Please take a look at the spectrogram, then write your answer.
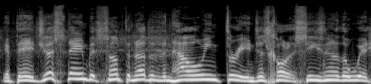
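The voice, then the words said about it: Imitates another person's voice. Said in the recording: “That was my impression of Dustin.”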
